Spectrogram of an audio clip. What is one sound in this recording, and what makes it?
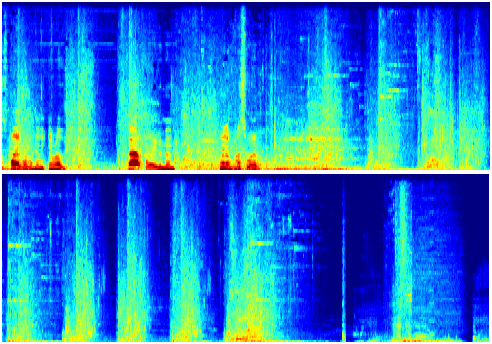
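Game sound effects of spells and hits burst and crackle.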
